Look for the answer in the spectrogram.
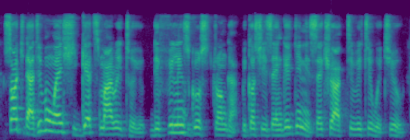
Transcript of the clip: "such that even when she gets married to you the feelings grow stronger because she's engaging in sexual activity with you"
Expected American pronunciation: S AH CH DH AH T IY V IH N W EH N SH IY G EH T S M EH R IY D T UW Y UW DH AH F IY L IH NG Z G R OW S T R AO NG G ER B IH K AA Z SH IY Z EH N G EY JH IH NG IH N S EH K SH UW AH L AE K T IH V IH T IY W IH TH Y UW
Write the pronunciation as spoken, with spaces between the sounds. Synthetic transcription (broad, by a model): S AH CH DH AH T IY V IH N W EH N SH IY G EH T S M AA R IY D T UW Y UW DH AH F IY L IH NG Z G R OW S T R AO NG G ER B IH K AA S SH IY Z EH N G EY JH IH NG IH N S EH K SH UW AH L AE K T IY V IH T IY W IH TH Y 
